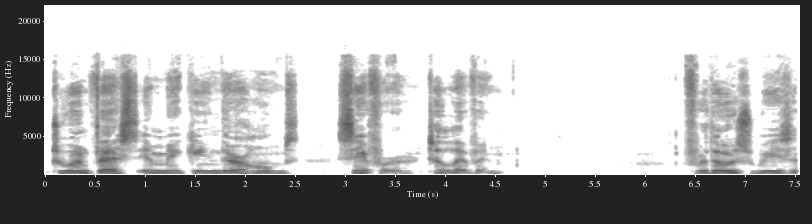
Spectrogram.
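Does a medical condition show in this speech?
Yes: ALS; speech audibly affected.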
